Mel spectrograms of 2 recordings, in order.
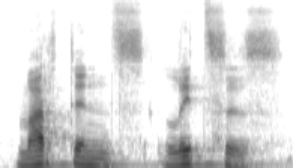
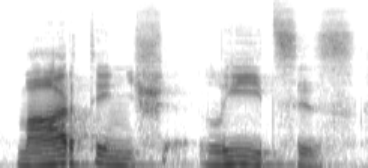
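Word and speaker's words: Mārtiņš Licis: I'm just kidding. It's Martin Leitzes. The reason I'm probably one of the only people online who can pronounce his name correctly is because we are from the same country, Latia.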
